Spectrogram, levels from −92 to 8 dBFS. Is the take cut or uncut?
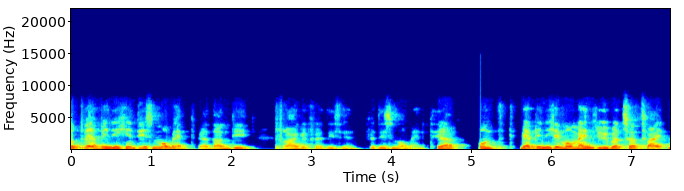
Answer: cut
